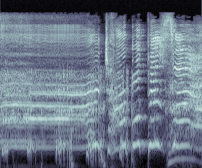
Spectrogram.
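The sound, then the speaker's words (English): A voice imitates a mother's loud, anguished wailing scream beside a casket, strained and sustained for about two seconds, breaking into sobbing, choked bursts as the pitch wavers up and down. “And my mom just goes, I'm on it! And just starts crying, screaming, I'm on it!”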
